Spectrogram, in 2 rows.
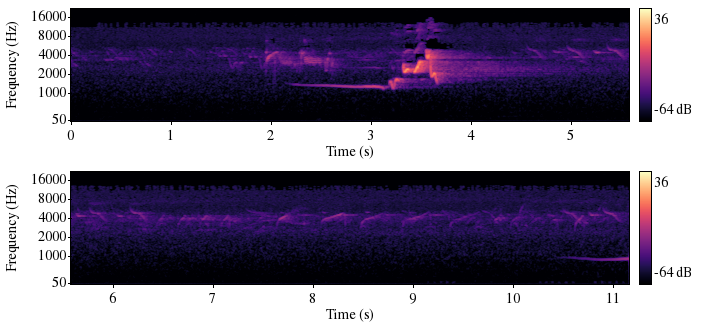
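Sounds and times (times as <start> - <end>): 
Japanese bush warbler song: 1.9 - 4.3, 10.4 - 11.1.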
